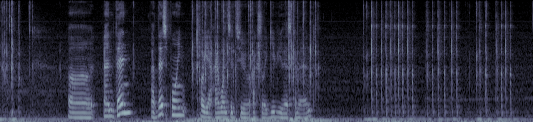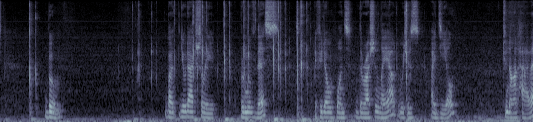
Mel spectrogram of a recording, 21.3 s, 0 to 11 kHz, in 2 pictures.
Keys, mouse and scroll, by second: 0.0-0.7 typing, 3.5-6.1 typing, 4.9 super+l, 6.1 ctrl+v, 7.1-7.9 typing, 7.9 ctrl+BackSpace, 8.1 ctrl+BackSpace, 8.4 ctrl+BackSpace, 9.2 ctrl+BackSpace, 9.5 ctrl+BackSpace, 10.0-17.1 typing, 11.2 Return, 13.6 super+l, 18.7 typing.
